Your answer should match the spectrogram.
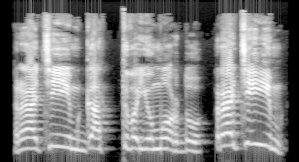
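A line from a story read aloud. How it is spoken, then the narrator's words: Deep bass voice. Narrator (Russian): пробасил бот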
